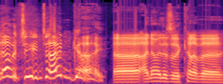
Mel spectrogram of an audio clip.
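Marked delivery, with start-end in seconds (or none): 0.0-1.4 very high, squeaky youngster voice. Joking about joining Teen Titans despite not being a teen, squeaky teen voice. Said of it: "if I put on a squeaky voice".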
